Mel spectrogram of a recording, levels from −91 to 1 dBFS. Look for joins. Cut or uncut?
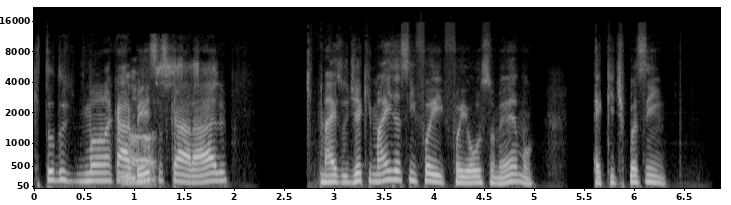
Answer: uncut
